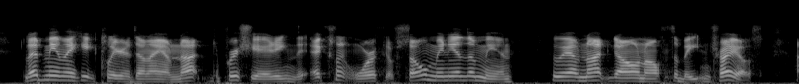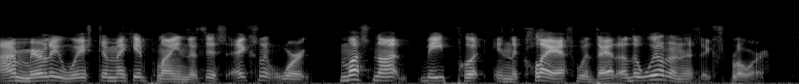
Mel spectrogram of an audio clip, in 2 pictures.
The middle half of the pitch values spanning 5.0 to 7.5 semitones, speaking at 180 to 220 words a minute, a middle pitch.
Yes: wide, 5.6 semitones; average, 190 wpm; medium, 160 Hz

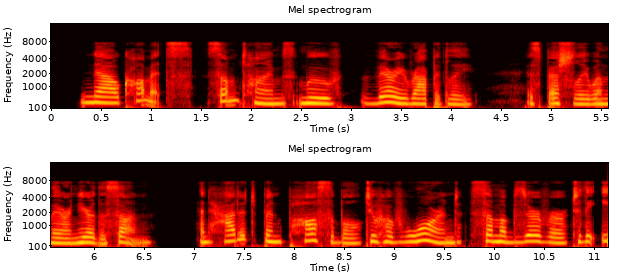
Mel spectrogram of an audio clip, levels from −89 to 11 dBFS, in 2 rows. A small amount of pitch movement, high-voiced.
No: average, 3.2 semitones; high, 200 Hz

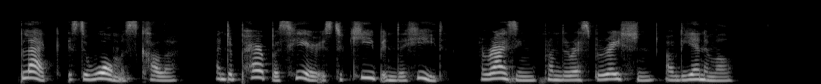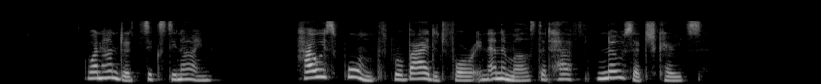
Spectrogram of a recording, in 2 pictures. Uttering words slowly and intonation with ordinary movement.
No: slow, 130 wpm; wide, 5.7 semitones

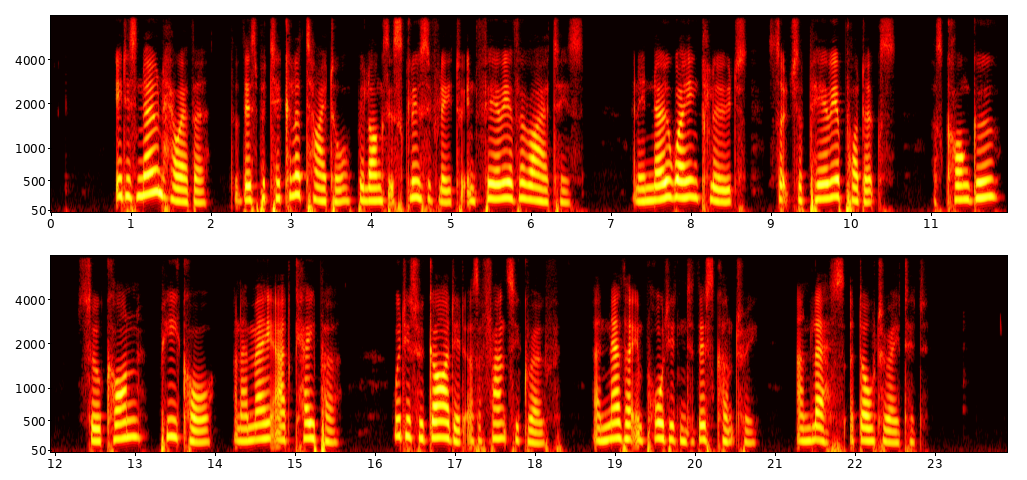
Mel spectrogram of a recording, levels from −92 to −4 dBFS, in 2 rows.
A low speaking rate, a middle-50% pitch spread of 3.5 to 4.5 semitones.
Yes: slow, 115 wpm; average, 4.0 semitones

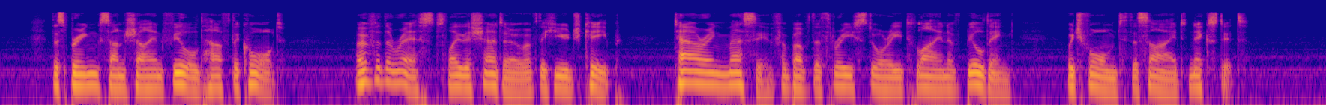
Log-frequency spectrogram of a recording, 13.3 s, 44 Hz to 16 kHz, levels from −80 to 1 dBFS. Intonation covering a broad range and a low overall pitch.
No: average, 4.1 semitones; low, 115 Hz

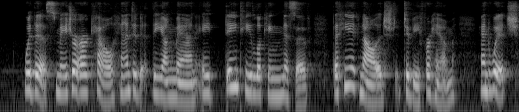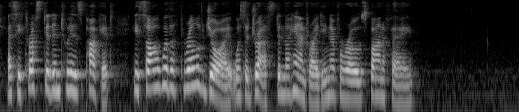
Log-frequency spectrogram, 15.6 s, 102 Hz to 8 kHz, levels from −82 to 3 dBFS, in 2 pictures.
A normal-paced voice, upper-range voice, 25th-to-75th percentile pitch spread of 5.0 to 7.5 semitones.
Yes: average, 165 wpm; high, 210 Hz; wide, 5.5 semitones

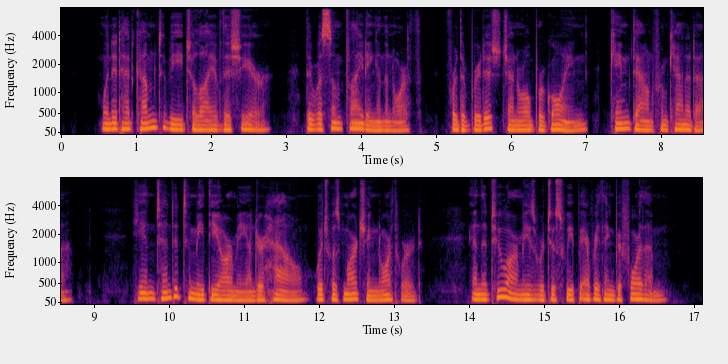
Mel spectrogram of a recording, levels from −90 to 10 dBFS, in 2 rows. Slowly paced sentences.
No: average, 170 wpm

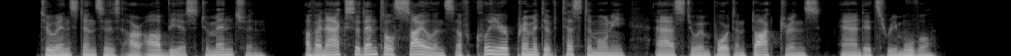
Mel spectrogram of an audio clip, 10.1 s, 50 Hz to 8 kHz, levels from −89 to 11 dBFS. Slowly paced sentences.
Yes: slow, 125 wpm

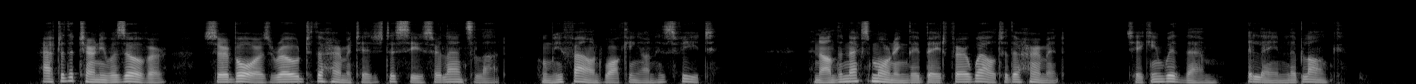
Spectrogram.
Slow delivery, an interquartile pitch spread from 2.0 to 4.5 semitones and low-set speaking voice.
No: average, 165 wpm; average, 4.0 semitones; low, 105 Hz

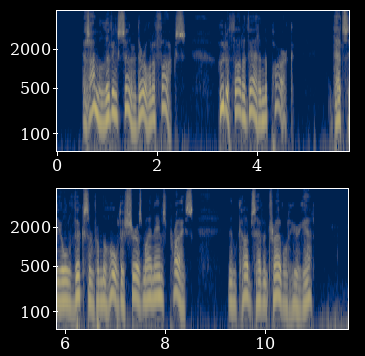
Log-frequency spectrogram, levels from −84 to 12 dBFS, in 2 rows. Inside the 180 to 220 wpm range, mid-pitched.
Yes: average, 185 wpm; medium, 160 Hz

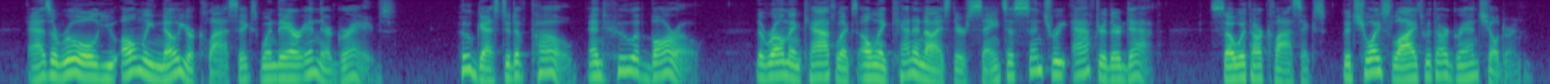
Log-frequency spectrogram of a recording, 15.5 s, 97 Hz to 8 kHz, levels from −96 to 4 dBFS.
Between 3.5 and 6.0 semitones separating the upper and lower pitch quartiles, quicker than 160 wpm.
Yes: average, 4.2 semitones; average, 175 wpm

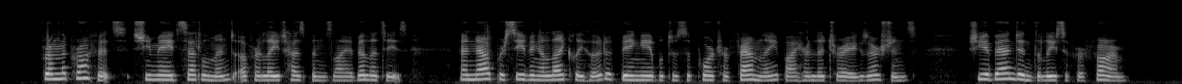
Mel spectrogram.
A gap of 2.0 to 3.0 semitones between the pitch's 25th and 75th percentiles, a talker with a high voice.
Yes: average, 2.7 semitones; high, 205 Hz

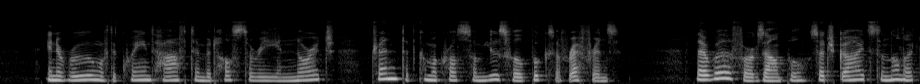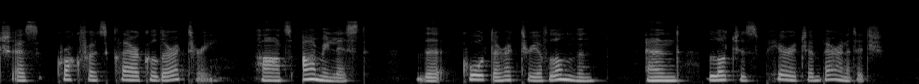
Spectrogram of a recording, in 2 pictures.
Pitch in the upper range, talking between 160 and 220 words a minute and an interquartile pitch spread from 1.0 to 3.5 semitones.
No: high, 195 Hz; average, 145 wpm; average, 3.0 semitones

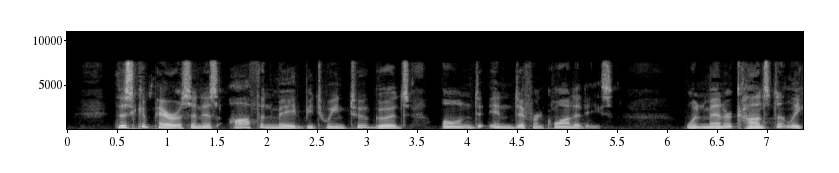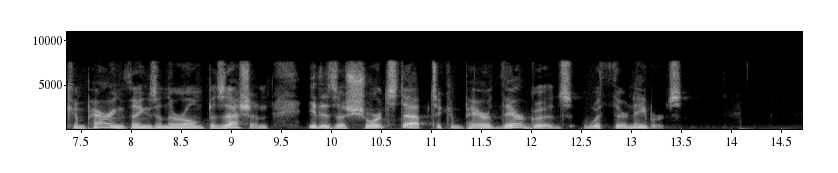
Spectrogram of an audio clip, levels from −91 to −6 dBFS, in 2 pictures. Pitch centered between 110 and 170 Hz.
Yes: low, 135 Hz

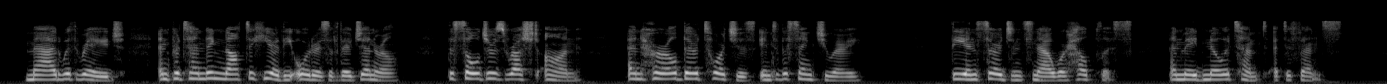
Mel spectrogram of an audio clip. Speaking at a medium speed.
Yes: average, 150 wpm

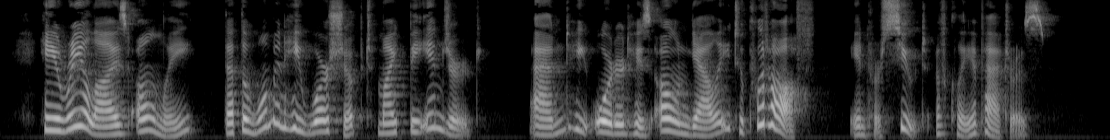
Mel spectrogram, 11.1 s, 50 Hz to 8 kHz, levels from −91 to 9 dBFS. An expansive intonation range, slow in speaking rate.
Yes: wide, 7.9 semitones; slow, 130 wpm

